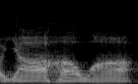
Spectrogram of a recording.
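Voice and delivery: Yahweh read slowly and stiffly, each syllable apart. Retold or imitated. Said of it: "they go".

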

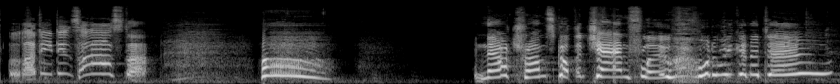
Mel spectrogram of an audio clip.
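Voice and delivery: high, whiny mock-panic voice; mock panicked worrier. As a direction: squeal like a frantic worrier, hammed up.

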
